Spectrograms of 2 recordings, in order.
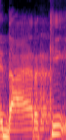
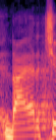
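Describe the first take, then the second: First: The 'ch' is said like 'k' in 'key'. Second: The 'ch' is said like 'ch' in 'chair'. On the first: The speaker calls it right. "डायरकी असं त्याचं pronunciation आहे" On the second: The speaker calls it wrong. "इंग्लिशमध्ये डायरची वाचत नाही"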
